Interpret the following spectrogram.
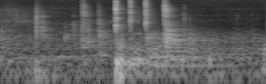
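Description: Gas grill being lit: a quick run of sharp igniter clicks about a second in, with a low thump as the burner catches easily.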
